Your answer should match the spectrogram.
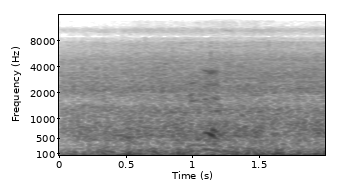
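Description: Wind rumbling and buffeting on the microphone over a faint, even wash of water noise.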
